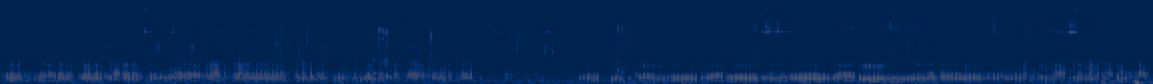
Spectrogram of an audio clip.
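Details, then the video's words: Loud motorboat-like purring from a kitten ten weeks old, a steady low rumble with quick regular pulses, breaking briefly near the middle before resuming, with occasional soft clicks and rustles. "Kitten purring like a motorboat"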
